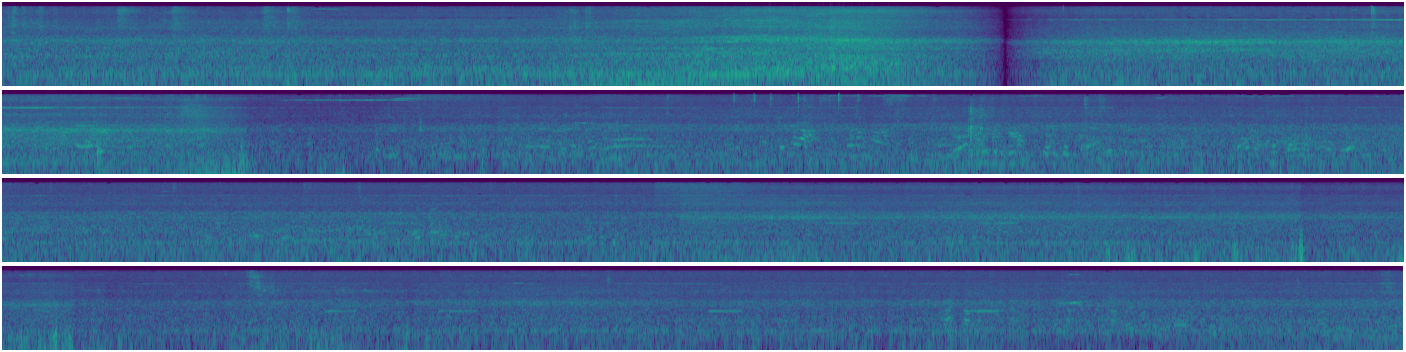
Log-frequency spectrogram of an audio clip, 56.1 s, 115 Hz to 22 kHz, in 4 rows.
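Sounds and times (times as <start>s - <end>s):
bus engine running: 0.0s - 56.0s.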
